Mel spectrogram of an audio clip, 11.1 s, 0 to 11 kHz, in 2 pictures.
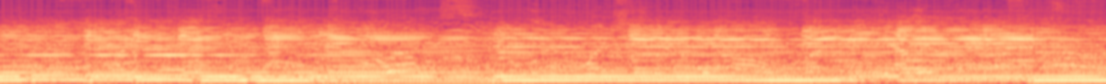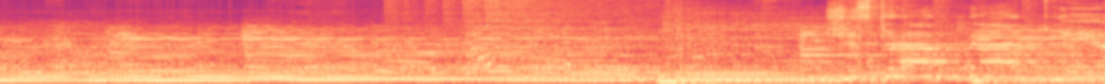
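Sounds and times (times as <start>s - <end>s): electric guitars sustained chords: 0.0s - 11.0s
live band playing amplified music: 0.0s - 11.0s.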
